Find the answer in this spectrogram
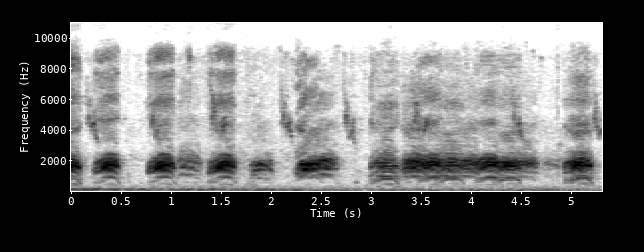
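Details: Crow calling other crows, a run of harsh caws around the mid range, several short ones then a long drawn-out caw, over a low steady hum.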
